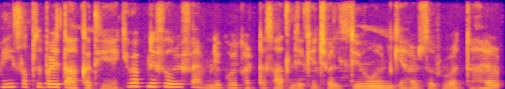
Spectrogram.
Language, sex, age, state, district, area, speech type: Hindi, female, 45-60, Madhya Pradesh, Bhopal, urban, spontaneous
